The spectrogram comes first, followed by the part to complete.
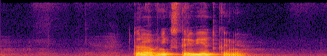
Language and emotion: Russian, sad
